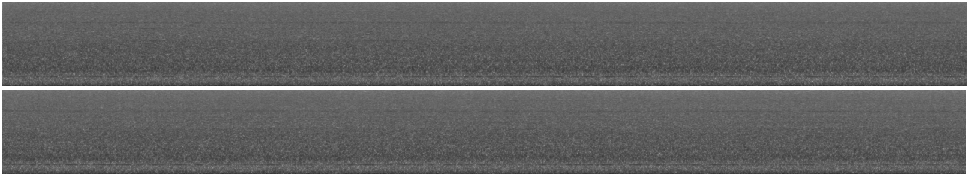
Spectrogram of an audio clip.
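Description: Jet engines roar steadily with a constant rush of air.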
